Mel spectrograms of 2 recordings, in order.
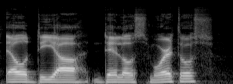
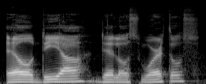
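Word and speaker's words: El Día de los Muertos: And I think it's pronounced El Dia de los Muertos. It's also known as Day of the Dead. – Say it again. – El Dia de los Muertos.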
